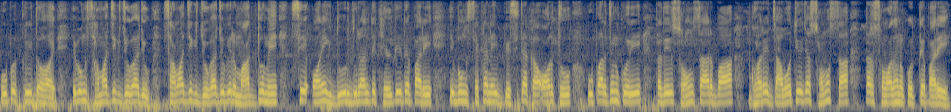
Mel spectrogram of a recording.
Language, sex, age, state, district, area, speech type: Bengali, male, 30-45, West Bengal, Purba Medinipur, rural, spontaneous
